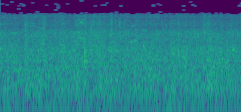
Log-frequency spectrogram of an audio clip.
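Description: Sugar beet harvester running while its elevator drops beets into a trailer: a steady machine noise with a dense clatter of roots landing on the heap.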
